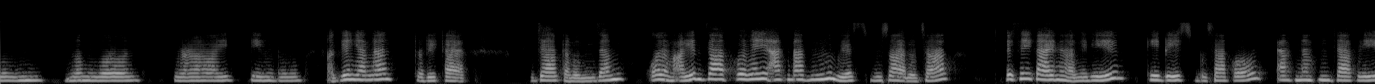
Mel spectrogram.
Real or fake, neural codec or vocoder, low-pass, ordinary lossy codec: fake; codec, 16 kHz, 0.5 kbps, FreqCodec, smaller model; 7.2 kHz; none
